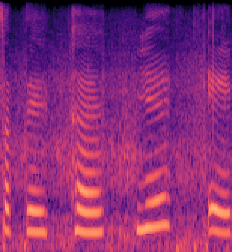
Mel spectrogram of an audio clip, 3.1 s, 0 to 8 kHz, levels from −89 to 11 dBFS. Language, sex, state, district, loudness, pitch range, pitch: Hindi, female, Chandigarh, Chandigarh, -14 LUFS, 240-275 Hz, 255 Hz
